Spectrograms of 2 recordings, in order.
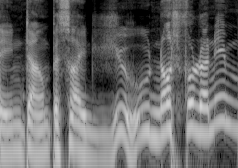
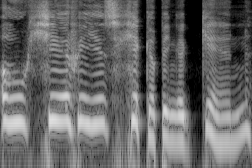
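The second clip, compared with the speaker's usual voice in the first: disdainful, scornful, haughty, high, irritated outburst of annoyance; 7 semitones higher than usual. Reading aloud a lady's complaint about a neighbour: haughty, disdainful irritated cry. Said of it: "cried the haughty and disdainful voice of an irritated lady".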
